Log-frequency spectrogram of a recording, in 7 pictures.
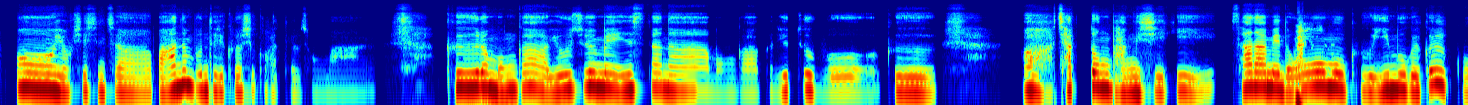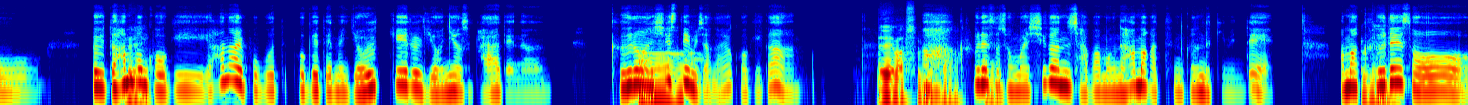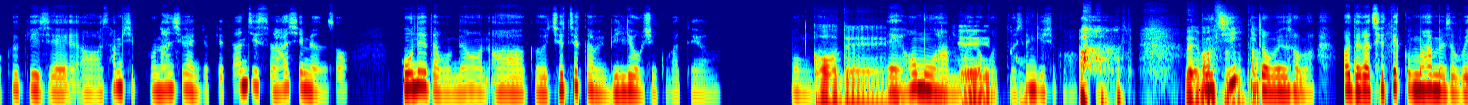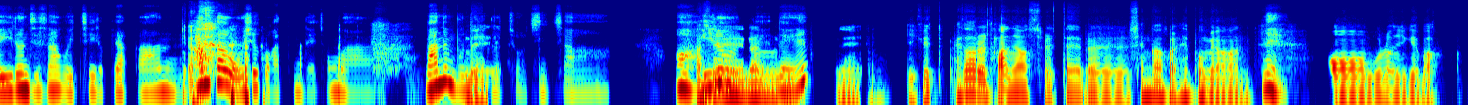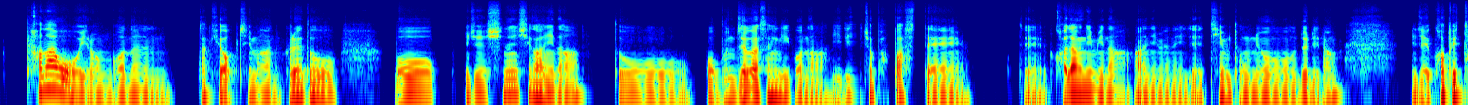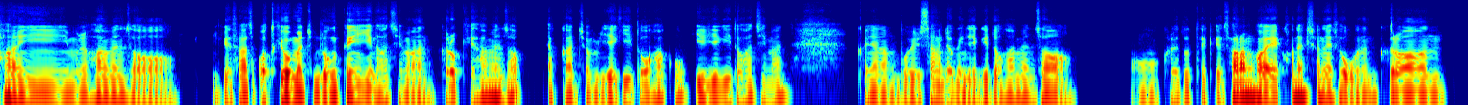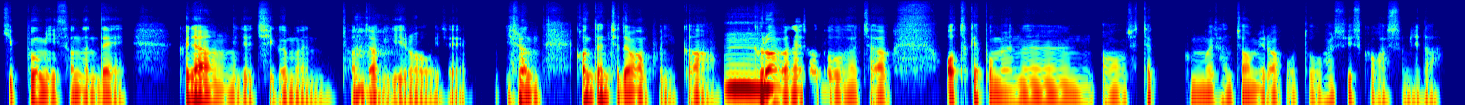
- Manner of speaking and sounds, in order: laugh; laugh; laugh; in English: "connection에서"; laughing while speaking: "이런"
- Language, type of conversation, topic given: Korean, advice, 재택근무로 전환한 뒤 업무 시간과 개인 시간의 경계를 어떻게 조정하고 계신가요?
